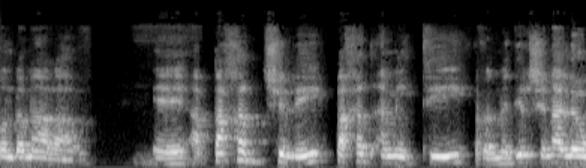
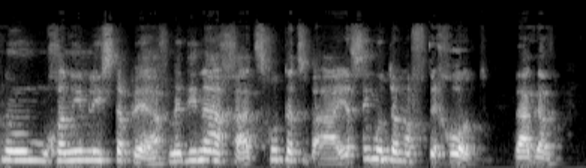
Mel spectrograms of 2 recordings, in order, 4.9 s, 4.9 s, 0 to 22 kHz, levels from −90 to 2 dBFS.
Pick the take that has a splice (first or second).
first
